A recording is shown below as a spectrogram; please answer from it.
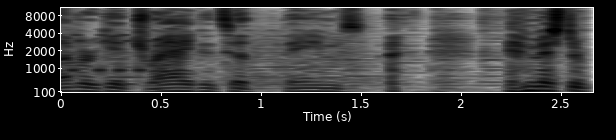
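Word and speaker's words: Thames: me floating face down in the thymes tomorrow themes it's pronounced themes i'm sorry what you're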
